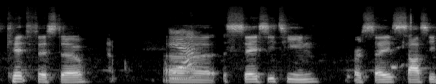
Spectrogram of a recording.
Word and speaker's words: Kit Fisto: So it's Kit Fisto, Yeah. Sassy Teen, or Saucy Teen, however you're gonna pronounce it, and then Agen Kolar.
